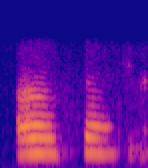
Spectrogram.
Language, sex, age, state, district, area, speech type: Tamil, female, 30-45, Tamil Nadu, Tiruvannamalai, rural, conversation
